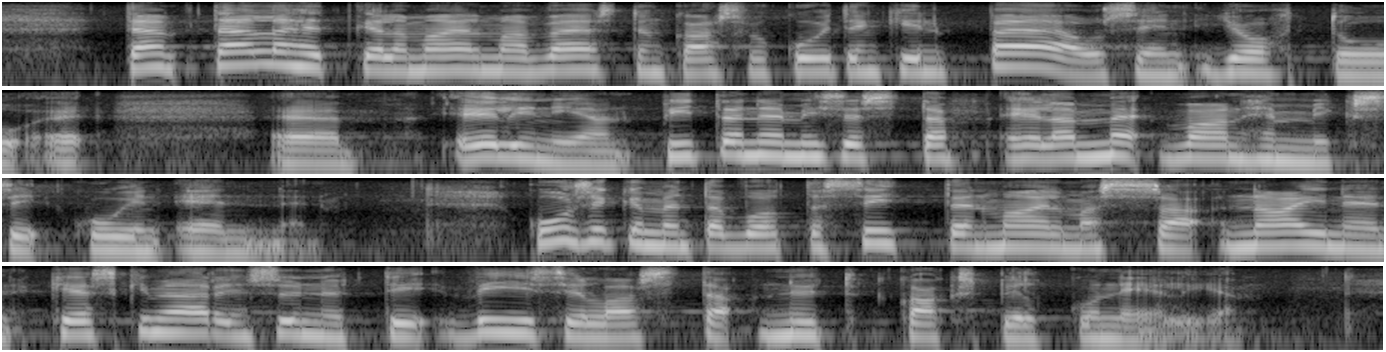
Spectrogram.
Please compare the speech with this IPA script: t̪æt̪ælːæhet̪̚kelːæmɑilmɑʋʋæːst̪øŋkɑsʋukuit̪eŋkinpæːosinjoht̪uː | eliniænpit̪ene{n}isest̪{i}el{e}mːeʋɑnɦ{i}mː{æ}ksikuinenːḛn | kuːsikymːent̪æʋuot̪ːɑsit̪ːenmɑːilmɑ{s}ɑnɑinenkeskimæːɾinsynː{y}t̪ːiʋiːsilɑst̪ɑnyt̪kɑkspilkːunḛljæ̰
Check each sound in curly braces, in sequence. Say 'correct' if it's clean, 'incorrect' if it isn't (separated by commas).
incorrect, incorrect, incorrect, incorrect, incorrect, incorrect, correct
